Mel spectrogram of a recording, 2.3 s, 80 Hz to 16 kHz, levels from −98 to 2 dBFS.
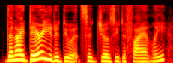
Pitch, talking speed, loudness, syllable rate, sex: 225 Hz, 260 wpm, -17 LUFS, 6.1 syllables/s, female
